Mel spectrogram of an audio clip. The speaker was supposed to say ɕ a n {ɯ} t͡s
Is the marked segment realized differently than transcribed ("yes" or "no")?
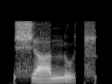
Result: yes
